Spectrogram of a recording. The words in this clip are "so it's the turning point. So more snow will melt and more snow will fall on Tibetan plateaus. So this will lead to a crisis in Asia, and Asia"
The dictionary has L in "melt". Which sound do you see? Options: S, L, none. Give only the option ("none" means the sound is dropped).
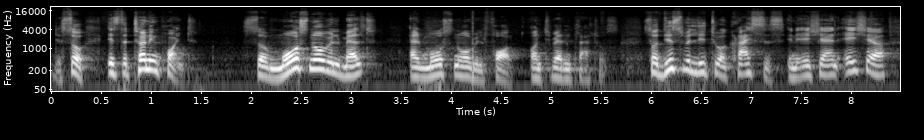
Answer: L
